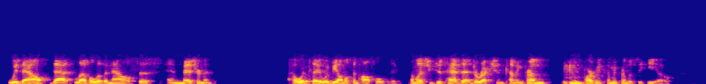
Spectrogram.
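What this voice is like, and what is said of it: Hoarse, strained voice. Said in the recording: “losing my voice a little bit”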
